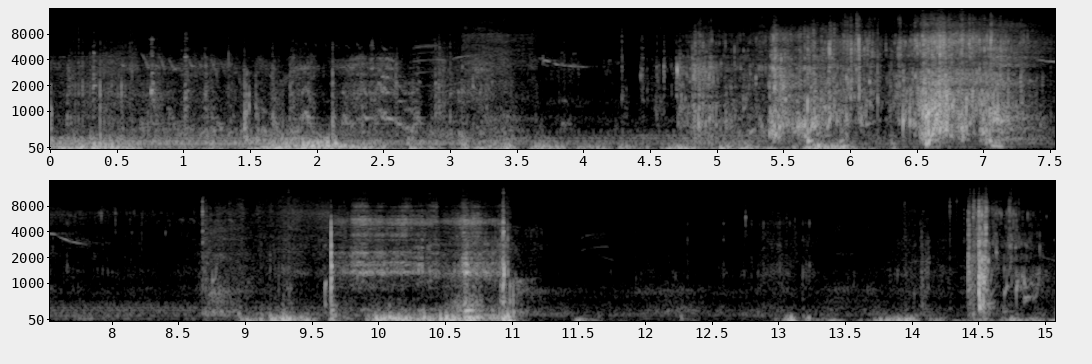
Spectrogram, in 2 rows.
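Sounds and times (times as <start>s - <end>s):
water splashing against boat: 4.5s - 7.5s.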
